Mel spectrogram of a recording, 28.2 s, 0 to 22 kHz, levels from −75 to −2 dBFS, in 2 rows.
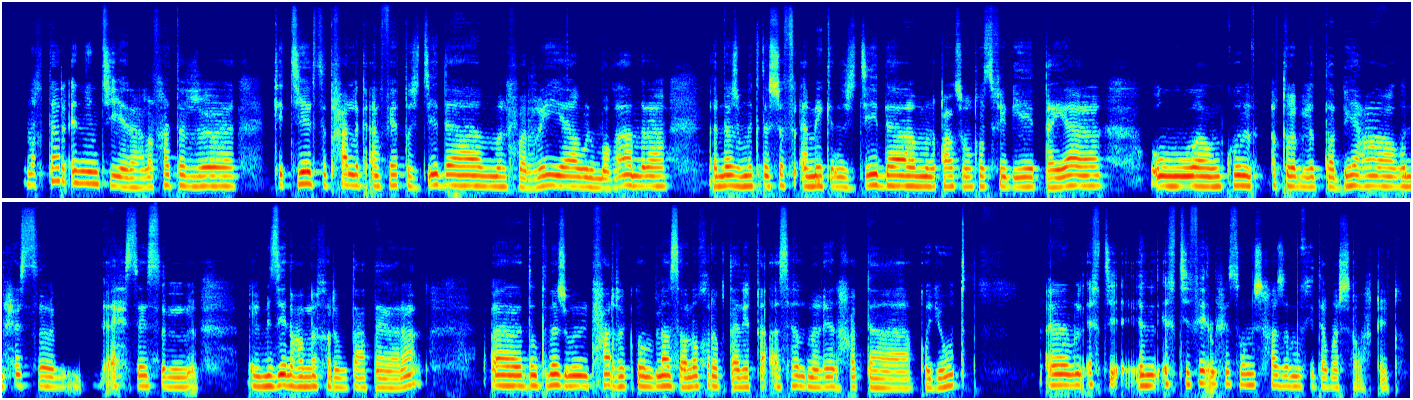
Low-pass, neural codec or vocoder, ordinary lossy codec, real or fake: none; codec, 44.1 kHz, 2.6 kbps, DAC; none; fake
